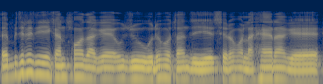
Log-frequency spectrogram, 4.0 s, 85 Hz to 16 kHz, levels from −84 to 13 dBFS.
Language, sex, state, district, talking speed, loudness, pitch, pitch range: Chakma, male, Tripura, West Tripura, 190 wpm, -12 LUFS, 120 Hz, 110-130 Hz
